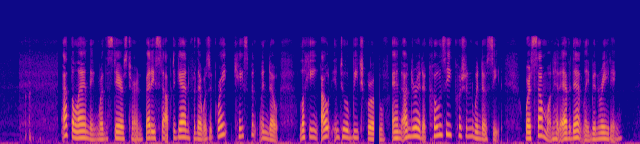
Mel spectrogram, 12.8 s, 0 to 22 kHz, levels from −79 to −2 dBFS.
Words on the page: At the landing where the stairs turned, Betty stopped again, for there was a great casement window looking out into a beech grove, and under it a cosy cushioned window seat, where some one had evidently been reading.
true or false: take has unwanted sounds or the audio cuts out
true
